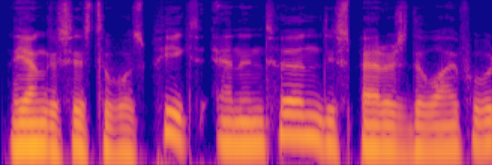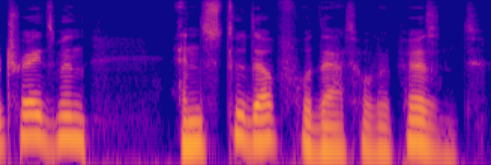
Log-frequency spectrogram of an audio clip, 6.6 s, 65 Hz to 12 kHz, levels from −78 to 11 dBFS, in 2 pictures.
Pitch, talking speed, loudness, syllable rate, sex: 120 Hz, 200 wpm, -17 LUFS, 5.4 syllables/s, male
